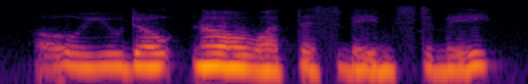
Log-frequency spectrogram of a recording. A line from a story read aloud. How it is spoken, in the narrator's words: he said brokenly at last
